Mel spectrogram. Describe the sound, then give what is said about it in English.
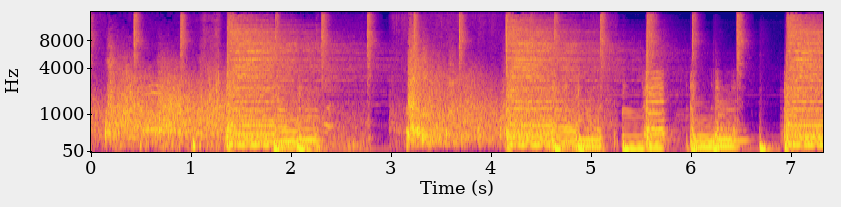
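Gunfire at the Carter's Country rifle range on New Year's Day: many sharp, loud shots crack in irregular succession, some close together, with ringing tails between the bursts. “Checking in at the Carter's Country local rifle range. Sounds of freedom.”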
